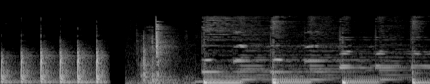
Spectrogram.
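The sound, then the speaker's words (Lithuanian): Knocking on a door: five quick, evenly spaced raps, then a bright, tinkling musical jingle with sustained tones. “Kas čia beldžiasi į duris? Gal jis mano, kad atidarys?”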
